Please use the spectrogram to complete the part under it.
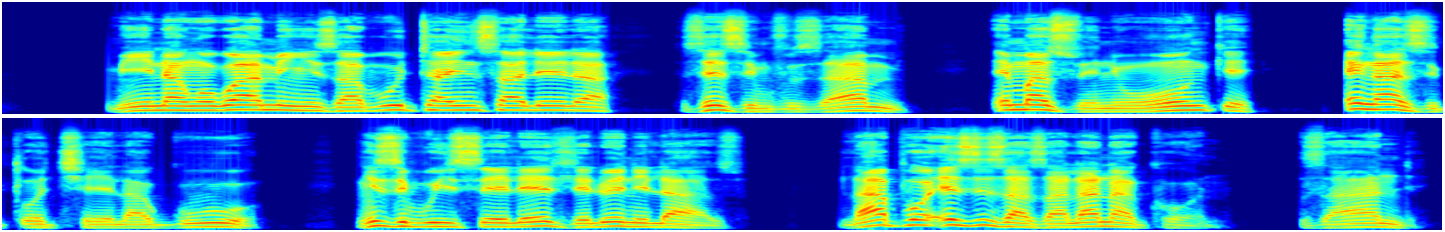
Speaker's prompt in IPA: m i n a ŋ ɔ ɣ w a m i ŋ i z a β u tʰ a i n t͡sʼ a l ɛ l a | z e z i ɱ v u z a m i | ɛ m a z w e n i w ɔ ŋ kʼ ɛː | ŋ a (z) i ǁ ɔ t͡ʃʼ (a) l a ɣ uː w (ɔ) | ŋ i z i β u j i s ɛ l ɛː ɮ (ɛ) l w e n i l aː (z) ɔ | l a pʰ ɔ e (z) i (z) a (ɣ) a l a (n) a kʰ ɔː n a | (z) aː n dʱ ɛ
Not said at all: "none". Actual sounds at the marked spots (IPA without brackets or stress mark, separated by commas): z, ɛ, ɔ, ɛ, z, z, z, z, n, z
